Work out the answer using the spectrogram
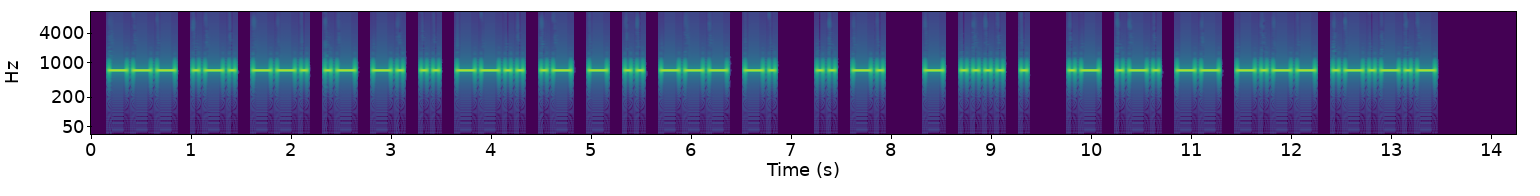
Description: Morse code, heard as a keyed tone, about 21 wpm, 700 Hz. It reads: ORGANIZATION IN THE ARMY.
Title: Sentences from Top 1000 Words - Review Part 5 - 20wpm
